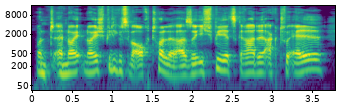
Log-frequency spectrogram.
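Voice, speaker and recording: An enthusiastic man talks casually as a guest in a conversation. His voice is of average pitch, and his delivery is informal and conversational. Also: quick pace, a bit bright. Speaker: podcast guest. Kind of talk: casual chat about games.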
